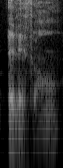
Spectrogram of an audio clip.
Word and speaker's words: éléphant: Règle de lecture et de prononciation de la combinaison de lettres PH. Le son F. Буквосочетание PH, звук F. Phobie. Une phobie. La phobie. Phobie. Éléphant.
